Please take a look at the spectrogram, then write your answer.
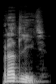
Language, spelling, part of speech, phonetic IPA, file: Russian, продлить, verb, [prɐdˈlʲitʲ], Ru-продлить.ogg
- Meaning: 1. to extend, to prolong, to elongate, to make longer 2. to renew, to extend (e.g. subscriptions, books in a library)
